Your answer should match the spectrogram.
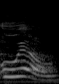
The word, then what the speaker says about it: Wooyoung: I'm Wooyoung.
